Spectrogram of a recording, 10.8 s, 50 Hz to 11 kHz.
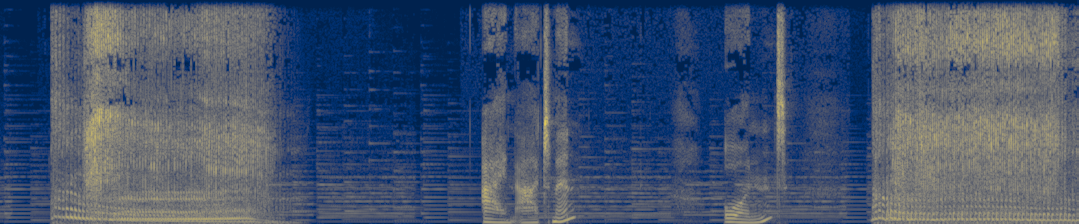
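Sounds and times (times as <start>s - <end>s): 
speech: 0.6s - 1.0s, 5.4s - 5.8s, 7.3s - 8.0s
person lip trilling to mimic a car engine hum as a breathing exercise: 0.6s - 3.1s, 8.8s - 10.7s.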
